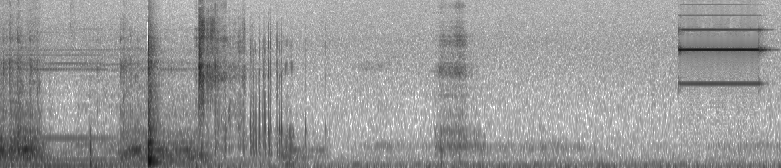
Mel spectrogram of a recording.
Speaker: Okay, as you can hear folks, that's the little buzzer going off to tell us it's now ready to remove it from the baking tin, which we'll do.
